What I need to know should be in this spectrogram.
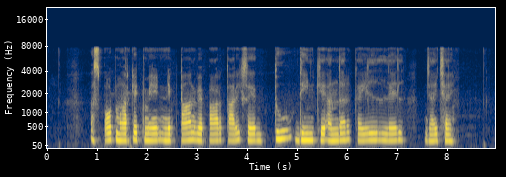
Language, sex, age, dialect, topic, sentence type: Magahi, male, 18-24, Western, banking, statement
